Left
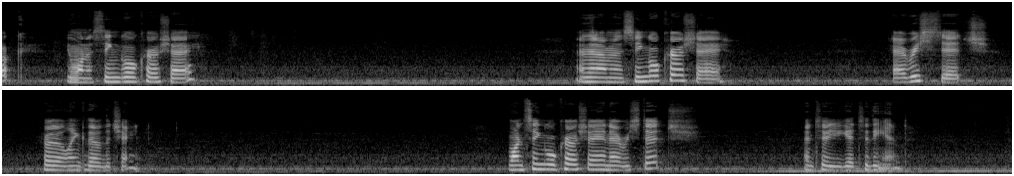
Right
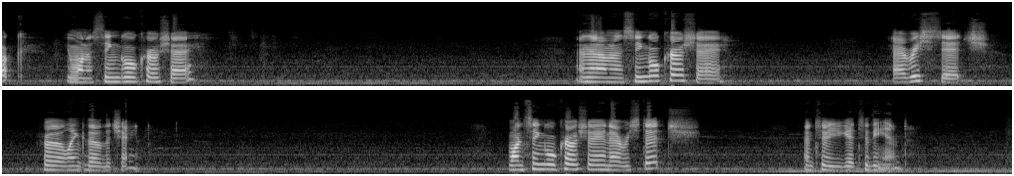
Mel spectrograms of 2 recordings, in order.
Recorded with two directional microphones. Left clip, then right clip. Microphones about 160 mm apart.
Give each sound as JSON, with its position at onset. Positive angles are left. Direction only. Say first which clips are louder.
{"t": 0.0, "sound": "a woman's voice", "louder": "right 6 dB", "side_deg": 10}
{"t": 5.7, "sound": "a woman's voice", "louder": "right 6 dB", "side_deg": 20}
{"t": 8.8, "sound": "a woman's voice", "louder": "right 5 dB", "side_deg": 20}
{"t": 15.1, "sound": "a woman's voice", "louder": "right 6 dB", "side_deg": 20}
{"t": 18.1, "sound": "a woman's voice", "louder": "right 5 dB", "side_deg": 15}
